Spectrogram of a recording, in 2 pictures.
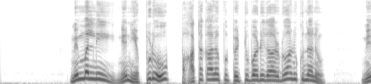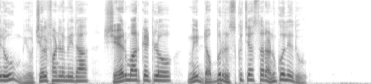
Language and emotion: Telugu, surprised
